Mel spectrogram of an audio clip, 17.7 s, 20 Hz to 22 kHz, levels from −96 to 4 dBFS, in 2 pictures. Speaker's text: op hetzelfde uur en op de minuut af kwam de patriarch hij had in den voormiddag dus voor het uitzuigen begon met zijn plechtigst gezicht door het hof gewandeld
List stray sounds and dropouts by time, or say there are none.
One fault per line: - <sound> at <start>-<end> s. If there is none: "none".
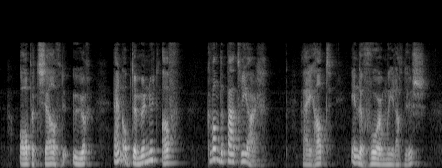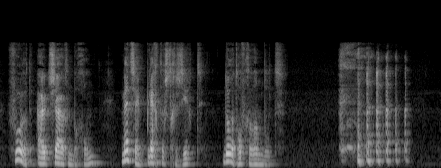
- laugh at 15.6-17.2 s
